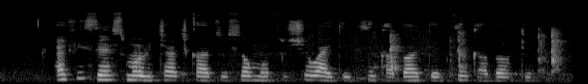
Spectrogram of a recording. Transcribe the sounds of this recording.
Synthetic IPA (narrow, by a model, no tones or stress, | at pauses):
aɪfisɛ̃nsmɔɾit͡ʃat͡ʃkatusɔ̃mwɔtuʃowaɪdedθĩŋkabaʊt̚dɛm̩θĩŋkabaʊt̚dɛm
